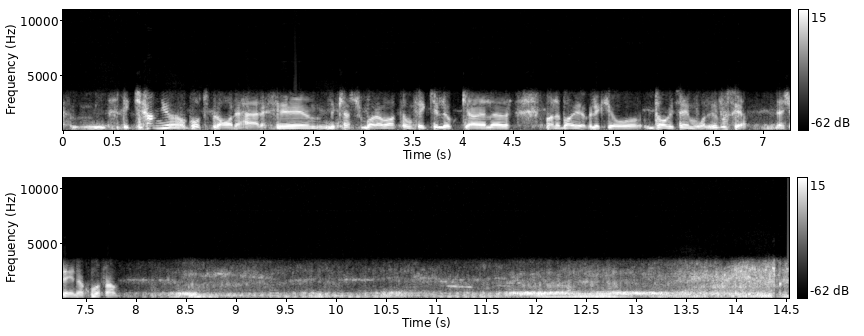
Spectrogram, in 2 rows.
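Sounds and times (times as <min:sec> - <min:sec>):
speech: 0:00.0 - 0:08.8
Golf rally car engine revving hard: 0:07.8 - 0:14.5.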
